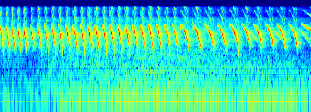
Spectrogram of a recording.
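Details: Canary singing for training: a fast, regular trill of bright high pulses that slows gradually toward the end, with faint low hum beneath.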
